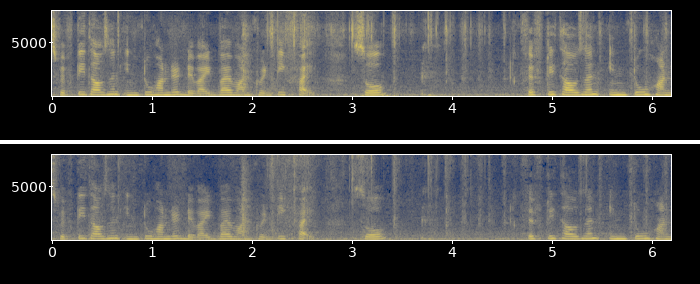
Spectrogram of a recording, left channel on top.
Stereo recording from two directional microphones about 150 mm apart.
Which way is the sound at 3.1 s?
45° left (ahead or behind).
